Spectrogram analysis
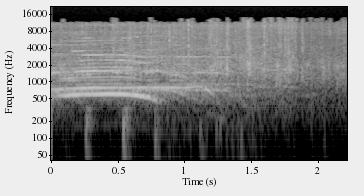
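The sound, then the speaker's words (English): A live audience at Empire Live at the O2 bursts into loud applause, dense clapping mixed with a rising-then-falling whoop at the start, the ovation gradually thinning and fading over a couple of seconds. “There's nothing like a spontaneous burst of applause.”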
